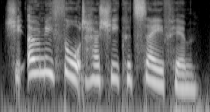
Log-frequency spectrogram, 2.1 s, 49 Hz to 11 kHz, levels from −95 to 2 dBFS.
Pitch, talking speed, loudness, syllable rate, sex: 240 Hz, 230 wpm, -18 LUFS, 4.7 syllables/s, female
